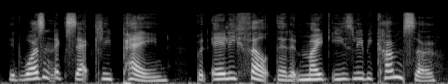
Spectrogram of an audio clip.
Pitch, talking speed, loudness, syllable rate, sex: 235 Hz, 175 wpm, -18 LUFS, 5.1 syllables/s, female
